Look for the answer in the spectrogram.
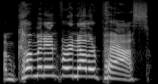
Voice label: chatter neutral; athena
